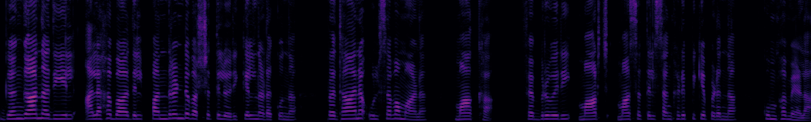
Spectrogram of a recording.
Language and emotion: Malayalam, neutral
